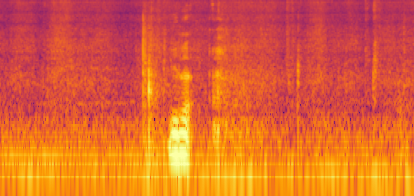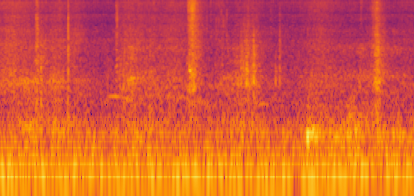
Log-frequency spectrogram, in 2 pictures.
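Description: Quiet outdoor background with a faint low hum in the first second or so and a few soft clicks, and a man's single short exclamation about a second in.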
